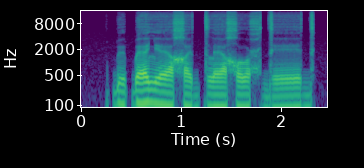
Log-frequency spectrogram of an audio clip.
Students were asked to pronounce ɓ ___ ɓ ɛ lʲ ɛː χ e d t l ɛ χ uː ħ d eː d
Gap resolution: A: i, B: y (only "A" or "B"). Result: B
